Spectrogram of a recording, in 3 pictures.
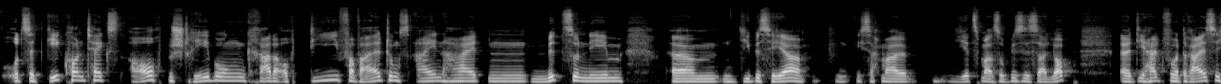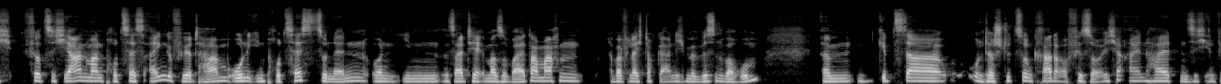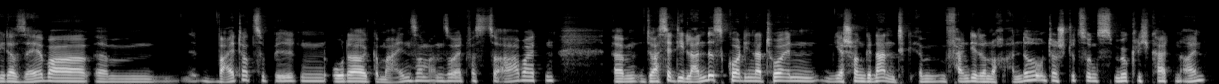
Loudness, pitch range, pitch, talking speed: -19 LUFS, 135-165 Hz, 145 Hz, 145 wpm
